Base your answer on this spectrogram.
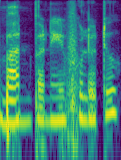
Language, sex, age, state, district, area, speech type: Assamese, female, 60+, Assam, Dibrugarh, rural, spontaneous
